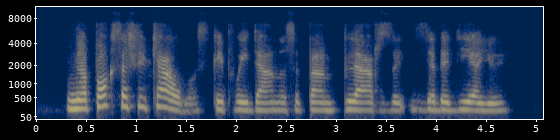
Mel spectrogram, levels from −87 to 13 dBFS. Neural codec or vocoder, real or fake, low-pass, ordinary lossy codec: codec, 16 kHz, 1.1 kbps, Voila-Tokenizer; fake; 7.2 kHz; Opus, 16 kbps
